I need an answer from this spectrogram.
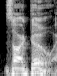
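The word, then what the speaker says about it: Sardo: Well, there's always Zardo, accent on the O.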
